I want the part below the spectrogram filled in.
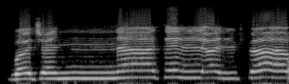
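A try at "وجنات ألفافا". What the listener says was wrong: Thin. No pressing of thin. No pressing of thin.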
